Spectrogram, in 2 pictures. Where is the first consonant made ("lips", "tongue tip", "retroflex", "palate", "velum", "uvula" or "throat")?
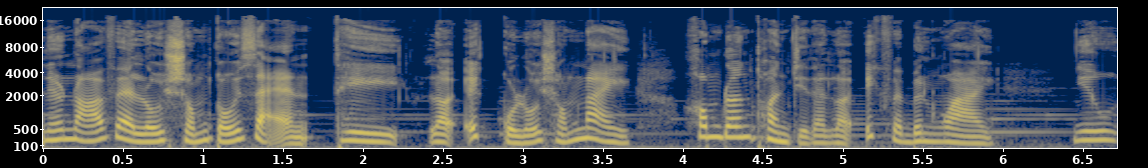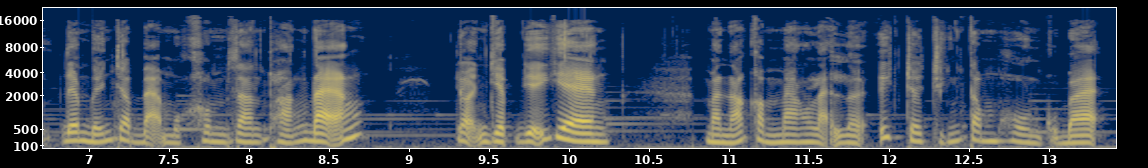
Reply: tongue tip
